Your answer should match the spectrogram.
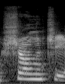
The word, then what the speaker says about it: Shang-Chi: Shang-Chi, I'm trying to keep remembering to say it properly.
